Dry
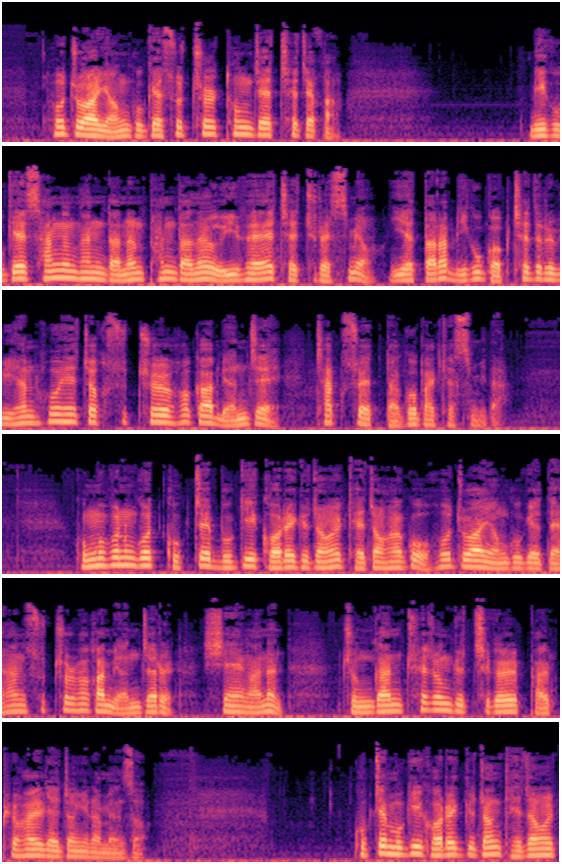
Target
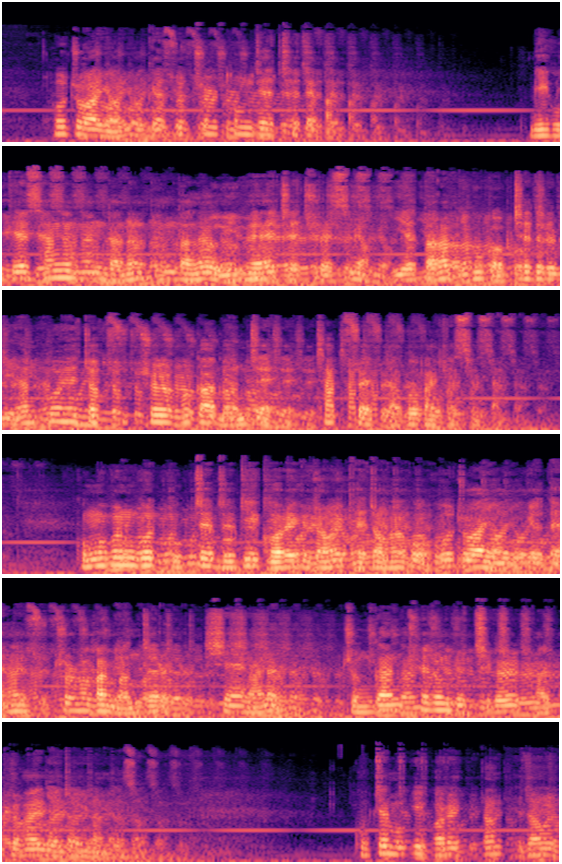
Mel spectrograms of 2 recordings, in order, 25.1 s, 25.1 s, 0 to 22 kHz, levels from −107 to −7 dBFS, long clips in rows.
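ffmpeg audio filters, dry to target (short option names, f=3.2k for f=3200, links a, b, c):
-filter_complex "[0:a]dynaudnorm=f=270:g=31:m=11.5dB,asplit=2[a][b];[b]asplit=6[c][d][e][f][g][h];[c]adelay=169,afreqshift=-67,volume=-8dB[i];[d]adelay=338,afreqshift=-134,volume=-13.5dB[j];[e]adelay=507,afreqshift=-201,volume=-19dB[k];[f]adelay=676,afreqshift=-268,volume=-24.5dB[l];[g]adelay=845,afreqshift=-335,volume=-30.1dB[m];[h]adelay=1014,afreqshift=-402,volume=-35.6dB[n];[i][j][k][l][m][n]amix=inputs=6:normalize=0[o];[a][o]amix=inputs=2:normalize=0,asplit=3[p][q][r];[p]afade=t=out:st=23.88:d=0.02[s];[q]agate=range=-15dB:threshold=-19dB:ratio=16:detection=peak,afade=t=in:st=23.88:d=0.02,afade=t=out:st=24.79:d=0.02[t];[r]afade=t=in:st=24.79:d=0.02[u];[s][t][u]amix=inputs=3:normalize=0,aeval=exprs='val(0)+0.00891*sin(2*PI*850*n/s)':c=same,flanger=delay=18:depth=5.4:speed=0.1,volume=-1dB"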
